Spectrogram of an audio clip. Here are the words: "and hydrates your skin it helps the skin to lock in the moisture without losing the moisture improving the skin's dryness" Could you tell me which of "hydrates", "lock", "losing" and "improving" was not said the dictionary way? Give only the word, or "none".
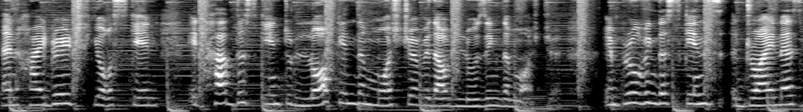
hydrates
